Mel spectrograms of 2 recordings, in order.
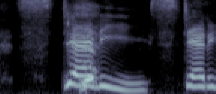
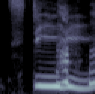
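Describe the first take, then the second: First: The first vowel is a short E. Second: The first vowel is a long E. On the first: The speaker calls it right. "Steady, not Steedy" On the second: The speaker calls it wrong. "Steve has like a long E"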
